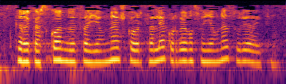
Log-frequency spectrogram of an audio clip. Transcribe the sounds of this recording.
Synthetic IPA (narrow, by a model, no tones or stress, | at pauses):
eskerekasko̞end̪uesajawnaewskoβeɾt͡saleakoɾβeɣ̞o̞sajawnasuɾeaðajt͡sen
